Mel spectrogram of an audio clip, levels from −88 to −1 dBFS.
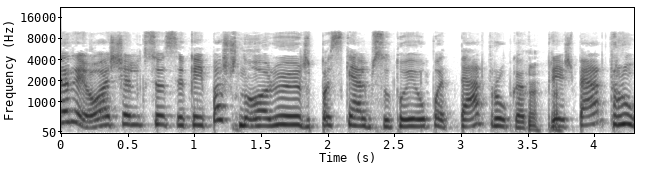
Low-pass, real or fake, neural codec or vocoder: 9.9 kHz; real; none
